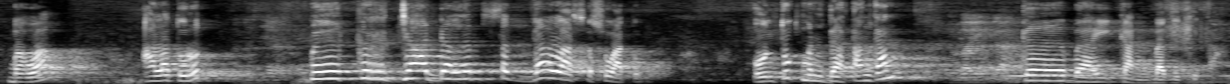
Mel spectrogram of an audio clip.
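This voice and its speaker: A man's voice: a little high, darkish tone. A man preaching as a pastor, mixing sung hymn lines with chuckling everyday stories. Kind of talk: sermon. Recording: echoey church hall with faint ambience.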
